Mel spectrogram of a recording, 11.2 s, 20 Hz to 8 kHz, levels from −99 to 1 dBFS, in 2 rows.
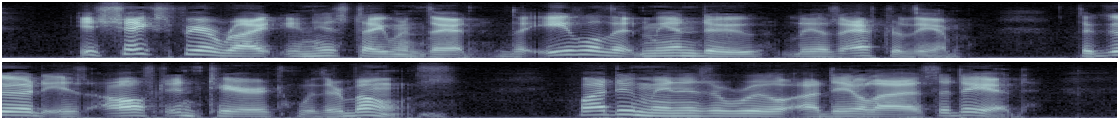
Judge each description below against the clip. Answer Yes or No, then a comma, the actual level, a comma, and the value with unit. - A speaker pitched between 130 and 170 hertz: Yes, medium, 140 Hz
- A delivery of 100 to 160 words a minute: No, average, 170 wpm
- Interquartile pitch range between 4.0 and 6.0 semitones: Yes, average, 5.2 semitones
